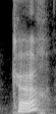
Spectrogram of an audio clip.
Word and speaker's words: cœur: So in our case here, in our second case with the word cœur, the ligature is followed by U, which is a vowel. Therefore, we are going to pronounce C like the letter K, que.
